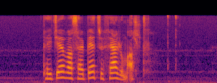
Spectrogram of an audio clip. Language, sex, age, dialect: Faroese, female, 36-60, Suðurstreymoy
